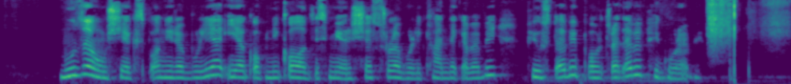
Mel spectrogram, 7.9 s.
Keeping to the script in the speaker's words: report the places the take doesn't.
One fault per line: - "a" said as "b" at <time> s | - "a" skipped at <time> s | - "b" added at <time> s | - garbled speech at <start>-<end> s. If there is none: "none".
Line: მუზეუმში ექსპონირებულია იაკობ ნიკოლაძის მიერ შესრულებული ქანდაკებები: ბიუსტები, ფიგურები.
- "პორტრეტები" added at 5.9 s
